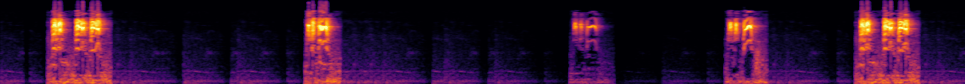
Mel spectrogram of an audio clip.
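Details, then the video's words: Sogon, played as a lure to make caged sogon birds respond and start singing quickly: five short, sharp, high chirpy bursts, some double- or triple-noted, spaced irregularly over about ten seconds against a quiet background. "Suara Pancingan Burung Sogon Bahan Agar Cepat Bunyi"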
